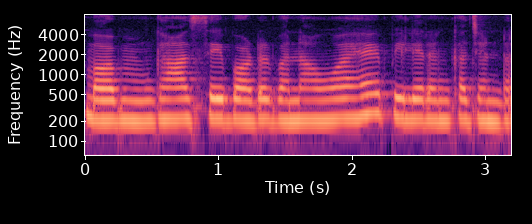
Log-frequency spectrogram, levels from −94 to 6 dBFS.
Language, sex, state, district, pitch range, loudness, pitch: Hindi, female, Uttar Pradesh, Muzaffarnagar, 205-215 Hz, -16 LUFS, 210 Hz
